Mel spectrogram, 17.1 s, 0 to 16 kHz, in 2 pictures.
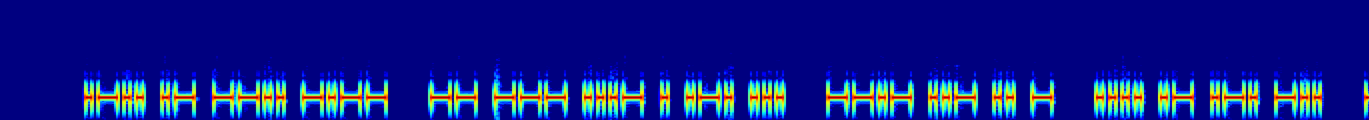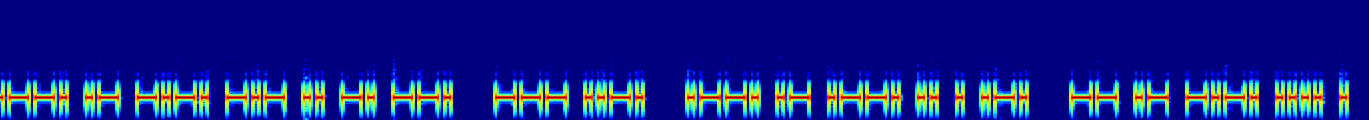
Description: Morse code, heard as a keyed tone, about 30 wpm, 700 Hz. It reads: LAZY MOVERS QUIT HARD PACKING OF PAPIER MACHE
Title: Pangram Challenge v2 - 30wpm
